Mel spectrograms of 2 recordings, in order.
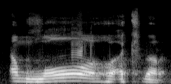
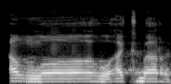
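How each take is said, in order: First: The L in Allah is heavy and thick. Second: The L in Allah is light and thin. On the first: "Kalau tebal" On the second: "Ini kan biasa nih orang baca gini"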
